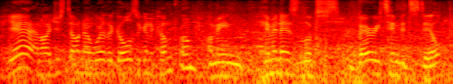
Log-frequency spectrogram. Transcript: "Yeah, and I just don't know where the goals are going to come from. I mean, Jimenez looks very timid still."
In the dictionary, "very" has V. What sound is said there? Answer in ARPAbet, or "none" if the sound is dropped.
V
